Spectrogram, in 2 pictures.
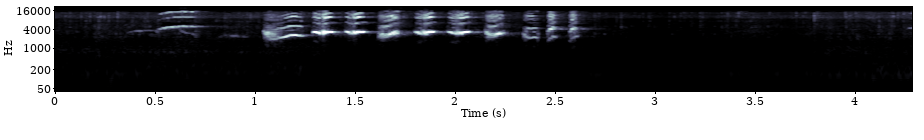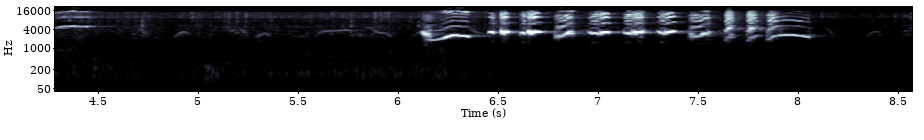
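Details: Oriental magpie-robin, a kacer meant to prompt other kacer to answer, delivering two loud phrases of rapid, rhythmic bright notes opening with a rising whistle, separated by a pause with faint thin calls.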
